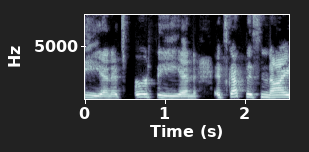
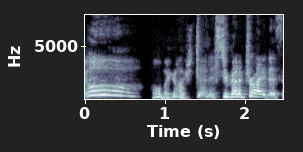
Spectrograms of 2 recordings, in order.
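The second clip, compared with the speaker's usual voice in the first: mock amazement; 6 semitones higher than usual. Retelling her first sip to husband Dennis, mock amazed. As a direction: replay your own first-sip astonishment. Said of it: "took a sip and was like".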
